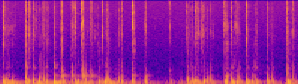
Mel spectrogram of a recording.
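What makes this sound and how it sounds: Both hands type with their fingertips on a thin, solid white Apple Magic Keyboard with an aluminum base and plastic keys, tapping the keys in a quick, uneven run. Each keystroke is a short, dull, low-pitched tap that stops almost instantly, with a little bright click on top.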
